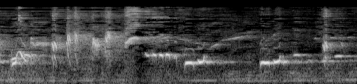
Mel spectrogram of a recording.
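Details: Chestnut-rumped babbler calls: a burst of high, scratchy chattering notes, then a series of clear, steady whistles, some rising slightly, with a sharp high note near the end.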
